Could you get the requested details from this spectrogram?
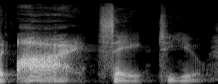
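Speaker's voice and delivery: the word "I" stressed heavily. Showing the only way to read a Sermon on the Mount line, strong stress on 'I'. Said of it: "But I in boldface, ... You have to say it like that".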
